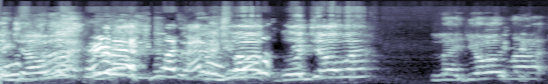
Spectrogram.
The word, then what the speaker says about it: La Jolla: La Yola. It's Jolla. Yeah. But it's La pronounced Jolla.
